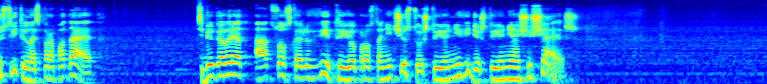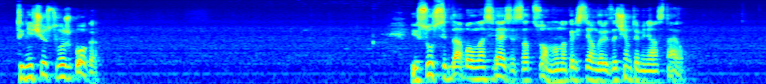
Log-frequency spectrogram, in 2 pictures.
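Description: A man speaks with animation into a microphone, heard through a loudspeaker, with long pauses.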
